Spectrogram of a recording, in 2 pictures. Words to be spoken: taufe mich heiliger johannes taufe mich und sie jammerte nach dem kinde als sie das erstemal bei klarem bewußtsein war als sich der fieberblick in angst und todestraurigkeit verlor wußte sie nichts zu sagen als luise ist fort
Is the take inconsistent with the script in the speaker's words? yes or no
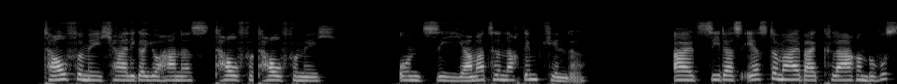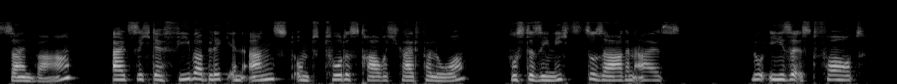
yes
